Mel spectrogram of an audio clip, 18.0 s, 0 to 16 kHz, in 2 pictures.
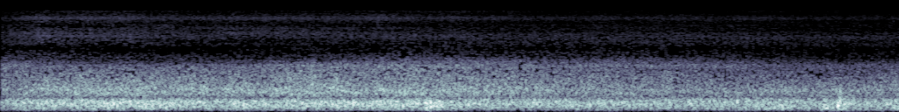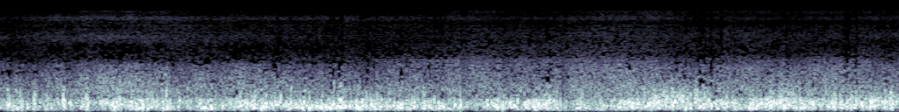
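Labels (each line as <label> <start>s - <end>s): Wind blows steadily outdoors. 0.0s - 8.7s
Wind blowing loudly and gradually increasing outdoors. 8.7s - 18.0s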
